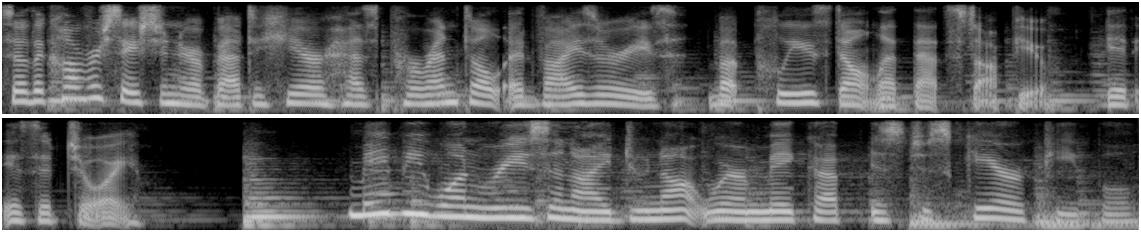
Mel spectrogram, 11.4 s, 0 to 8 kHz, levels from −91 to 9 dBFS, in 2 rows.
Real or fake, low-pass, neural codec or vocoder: real; 7.2 kHz; none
